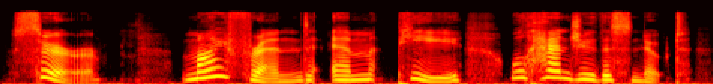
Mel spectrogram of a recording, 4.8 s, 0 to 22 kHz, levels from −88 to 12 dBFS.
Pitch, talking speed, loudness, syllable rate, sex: 230 Hz, 115 wpm, -19 LUFS, 2.8 syllables/s, female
